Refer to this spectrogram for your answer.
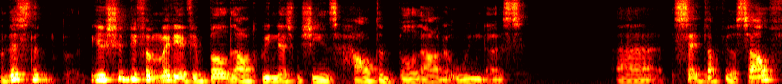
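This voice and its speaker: A somewhat breathy man's voice at medium pitch, with very wide pitch swings. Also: moderate pace. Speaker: IT tutorial creator. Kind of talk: tutorial. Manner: casual, with frequent fillers.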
